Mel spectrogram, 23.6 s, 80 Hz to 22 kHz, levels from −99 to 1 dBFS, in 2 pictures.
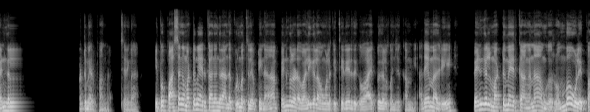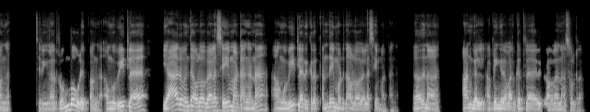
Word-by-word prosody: பெண்கள் 140 +3 +4 1.3
மட்டுமே - - 0
இருப்பாங்க. - - -9 0.3
சரிங்களா! 85 +1 -7 0.4
இப்போ 150 +4 +2
பசங்க 130 +8 +3
மட்டுமே 175 +5 +2
இருக்காங்கங்கிற 140 -2 +2
அந்த 115 - +2
குடும்பத்துல 120 -4 +2
எப்படின்னா? 95 -1 -2 0.3
பெண்களோட 145 -1 +2
வலிகள் 120 +2 +2
அவுங்களுக்கு 95 -1 -1
தெரியறதுக்கு 105 -4 +1
வாய்ப்புகள் 100 +1 0
கொஞ்சம் 85 -2 -5
கம்மி. 85 -2 -7
அதே 140 - +2
மாதிரி 100 -6 +1 0.6
பெண்கள் 180 +4 +4
மட்டுமே 165 +6 +1
இருக்காங்கன்னா 130 -1 -1
அவுங்க 110 -8 -1
ரொம்ப 145 - +3
உழைப்பாங்க. 90 - +1 0.6
சரிங்களா? 100 +1 -4 0.2
ரொம்ப 150 +10 +2
உழைப்பாங்க. 90 -1 -1
அவுங்க 105 0 +1
வீட்ல 145 0 +1 0.7
யாரு 180 +10 +2
வந்து 150 +2 0
அவ்வளவா 140 +1 +2
வேலை 140 +2 +2
செய்யமாட்டாங்கன்னா, 130 -4 0 0.3
அவுங்க 110 -1 0
வீட்ல 170 +2 +2
இருக்கிற 115 -2 -2
தந்தை 135 +4 0
மட்டும்தான் 110 +1 -2
அவ்வளவா 95 -2 -2
வேலை 95 0 -2
செய்யமாட்டாங்க. 135 0 -10 0.3
அதாவது 110 +4 0
நான் 95 -2 -3 0.6
ஆண்கள் 115 -3 +3 0.2
அப்படிங்கிற 110 -1 +2
வர்க்கத்துல 100 +1 -2 0.2
இருக்கிறவங்கள 95 0 -3
நான் 85 - -7
சொல்றேன். - - -10
115 Hz, 130 wpm, -23 LUFS, 100-140 Hz, 1.3 s, பெண்கள்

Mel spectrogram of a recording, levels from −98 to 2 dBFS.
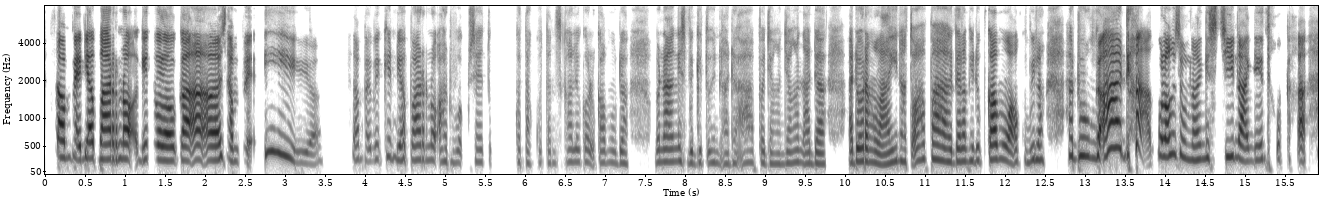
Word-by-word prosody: Sampai 300 -3 +5
dia 285 +2 +5
parno 270 -1 +4 0.2
gitu 270 0 -3
loh 245 0 +4
Kak 245 -1 +5
heeh, 250 -1 +6
sampai 230 +1 -4 0.2
iya, 295 - -8 0.4
sampai 255 -3 -17
bikin 295 +4 -14
dia 255 -1 -7
parno, 255 -1 -8
"Aduh 210 -3 -16
ak - - -29
saya 220 -1 -13
tuh - - -31 0.2
ketakutan 200 -2 -24
sekali 220 +2 -17
kalau 220 0 -19
kamu 205 0 -18
udah 200 -1 -15 0.3
menangis," 225 +1 -7
digituin. 200 0 -16
"Ada 190 +2 -18 0.2
apa? 205 - -17
Jangan-jangan 200 +2 -17
ada, 190 +1 -8 0.3
ada 205 +3 -4
orang 230 -1 -2
lain 195 +3 -6
atau 225 - -8
apa 260 -2 -4
dalam 230 0 -6
hidup 240 +1 -13
kamu?" 265 -1 +2
aku 220 - -12
bilang, 255 +3 -10 0.3
"Aduh 325 +1 -4
enggak 290 - +3
ada!" 470 +2 +6 0.2
aku 425 - -26
langsung 320 +1 +2
nangis 270 +3 -3
Cina 310 -4 +1
gitu 255 +3 -9
Kak. - - -3
240 Hz, 175 wpm, -19 LUFS, 210-270 Hz, 0.4 s, heeh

